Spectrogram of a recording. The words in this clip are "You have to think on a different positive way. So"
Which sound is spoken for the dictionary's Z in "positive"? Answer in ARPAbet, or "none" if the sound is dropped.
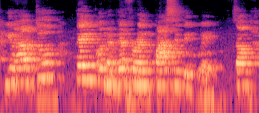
S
